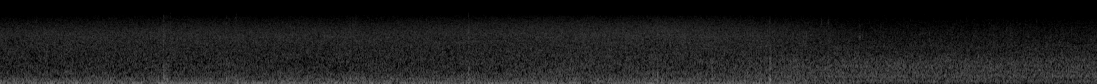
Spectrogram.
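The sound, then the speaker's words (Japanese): A clear mountain stream in Kyushu, fed by water from Aso, rushes steadily as an even, unbroken hiss of flowing water. It is soft and constant throughout, with no talk. “あそこから沢に降りれます。清流の音が心地よいので、あの辺りで少し、お話ししませんか？”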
